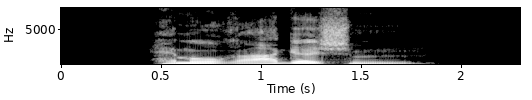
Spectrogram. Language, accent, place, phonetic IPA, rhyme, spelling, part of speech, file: German, Germany, Berlin, [ˌhɛmɔˈʁaːɡɪʃm̩], -aːɡɪʃm̩, hämorrhagischem, adjective, De-hämorrhagischem.ogg
- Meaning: strong dative masculine/neuter singular of hämorrhagisch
